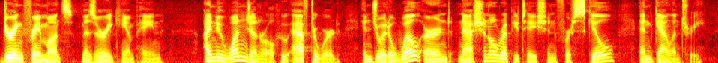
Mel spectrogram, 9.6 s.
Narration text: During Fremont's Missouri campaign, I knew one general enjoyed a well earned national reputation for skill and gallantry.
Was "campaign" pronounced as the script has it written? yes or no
yes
